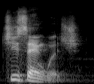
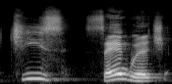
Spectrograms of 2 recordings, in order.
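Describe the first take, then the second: First: "cheese sandwich" joined with one S; linked cheese sandwich. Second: "cheese", gap, then "sandwich"; separated cheese sandwich. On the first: Teacher showing the native form, linked. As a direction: run "cheese" straight into "sandwich". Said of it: "ahora es". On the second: Teacher showing the careful form, separated. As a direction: lengthen "cheese" and detach "sandwich". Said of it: "Ahora lo que era". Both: Shown as a demonstration.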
